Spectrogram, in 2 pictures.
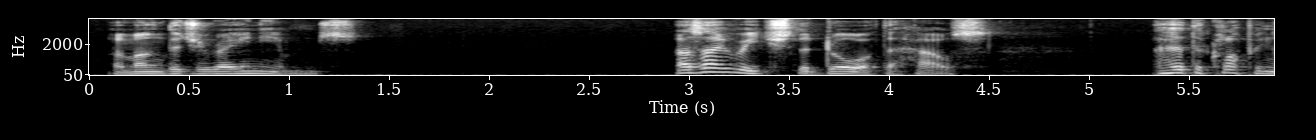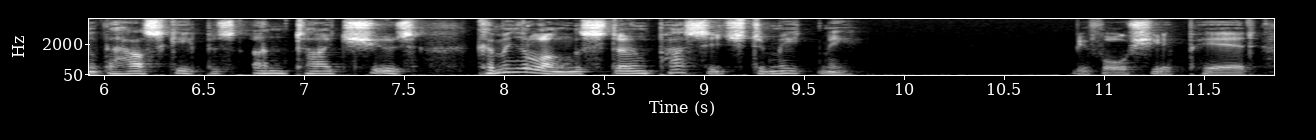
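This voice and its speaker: Male audiobook narrator: lowish pitch, gravelly creak, measured and expressive literary storytelling.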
